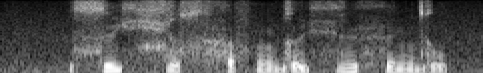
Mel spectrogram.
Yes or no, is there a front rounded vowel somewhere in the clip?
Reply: no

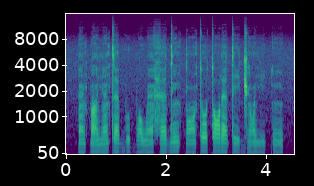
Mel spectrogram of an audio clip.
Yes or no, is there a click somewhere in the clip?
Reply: no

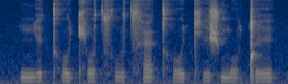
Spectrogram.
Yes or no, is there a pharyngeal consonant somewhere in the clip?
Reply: no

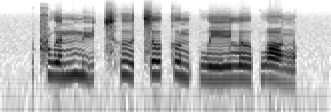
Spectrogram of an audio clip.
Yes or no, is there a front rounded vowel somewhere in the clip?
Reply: yes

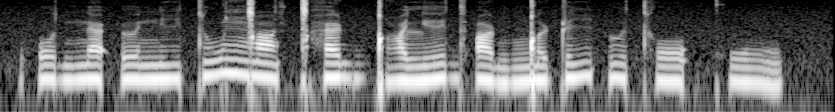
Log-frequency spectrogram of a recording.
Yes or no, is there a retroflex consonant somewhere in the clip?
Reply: yes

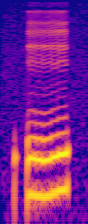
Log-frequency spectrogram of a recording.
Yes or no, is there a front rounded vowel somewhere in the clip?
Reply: no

